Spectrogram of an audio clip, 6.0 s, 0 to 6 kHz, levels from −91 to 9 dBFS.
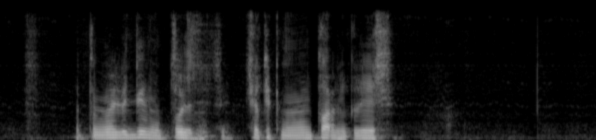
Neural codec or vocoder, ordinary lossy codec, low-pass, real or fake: codec, 44.1 kHz, 1.7 kbps, Pupu-Codec; none; 5.4 kHz; fake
